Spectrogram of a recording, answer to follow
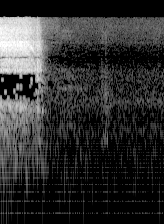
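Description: A woman's voice making a drawn-out hissing "sss", the phonics [s] sound, which stops after a little over half a second; then faint room tone.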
